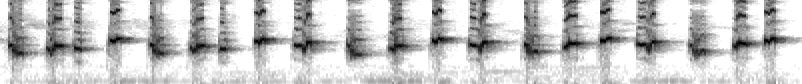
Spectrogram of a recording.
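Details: Yellow-vented bulbul in lively long-trill song, intended to lure other bulbuls into answering; crisp, evenly spaced bubbly whistled notes, about four per second, each rising then dropping slightly.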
